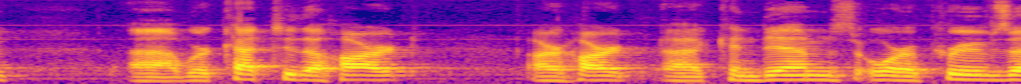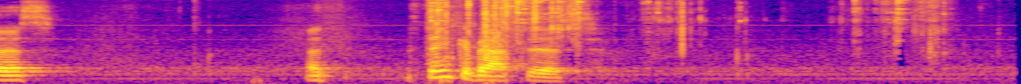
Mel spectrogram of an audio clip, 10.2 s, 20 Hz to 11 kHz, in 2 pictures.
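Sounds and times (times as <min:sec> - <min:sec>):
speech: 0:00.0 - 0:05.5, 0:06.6 - 0:08.2
bunch of keys jangling: 0:07.2 - 0:10.0.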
